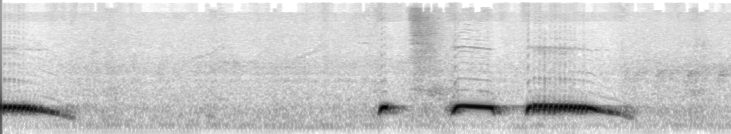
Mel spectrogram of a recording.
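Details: Spotted dove in liu tan song style, kept as an auspicious bird. The tail of one falling coo is followed by a full three-part phrase: a clipped note, a short coo and a long drawn-out descending coo.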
